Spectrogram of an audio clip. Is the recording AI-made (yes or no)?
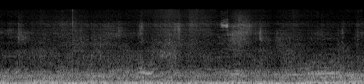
yes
